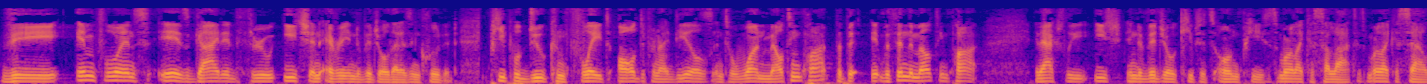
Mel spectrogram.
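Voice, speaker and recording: With an American accent, a plain, everyday voice moves at a fairly quick pace with ordinary pitch variation. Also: man, medium pitch for a man. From Northern California, San Francisco area. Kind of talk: interview conversation. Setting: at a summer camp.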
